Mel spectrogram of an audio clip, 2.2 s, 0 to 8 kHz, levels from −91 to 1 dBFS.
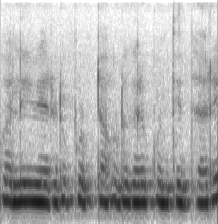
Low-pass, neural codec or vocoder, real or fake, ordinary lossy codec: none; none; real; none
